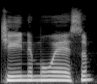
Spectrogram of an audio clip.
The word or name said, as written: ji'nmue'sm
